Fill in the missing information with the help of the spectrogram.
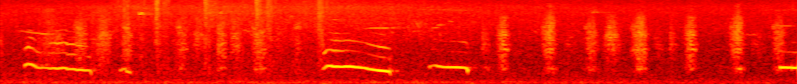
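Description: Yellow Labrador retriever whining in high, falling whines, two near the start, two around the middle and one at the end, with quick panting between them. It is whining for its owner, who has vanished behind a held-up blanket.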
